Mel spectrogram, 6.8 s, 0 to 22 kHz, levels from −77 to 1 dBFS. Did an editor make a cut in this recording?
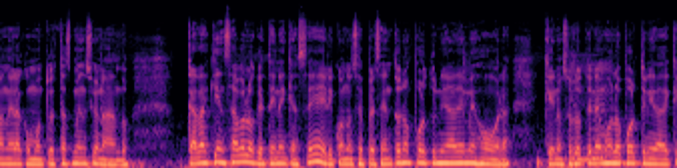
no; 0 cuts

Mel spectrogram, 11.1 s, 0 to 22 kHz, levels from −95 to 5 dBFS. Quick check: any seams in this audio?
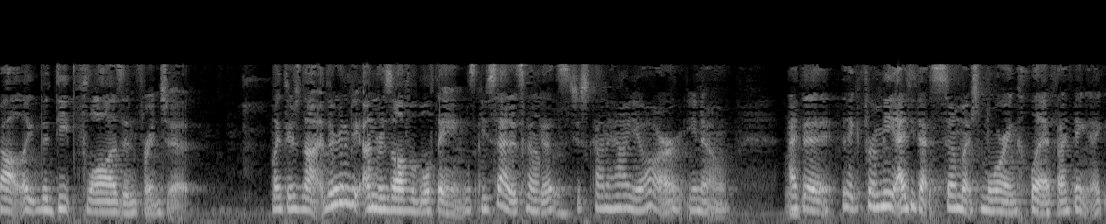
yes; 4 cuts; at 4.8 s, 5.4 s, 8.0 s, 9.1 s

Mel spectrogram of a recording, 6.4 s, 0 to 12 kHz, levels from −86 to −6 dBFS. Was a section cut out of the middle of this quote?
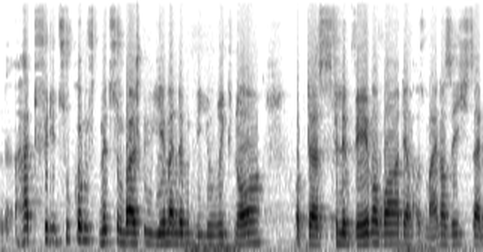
no; 0 cuts

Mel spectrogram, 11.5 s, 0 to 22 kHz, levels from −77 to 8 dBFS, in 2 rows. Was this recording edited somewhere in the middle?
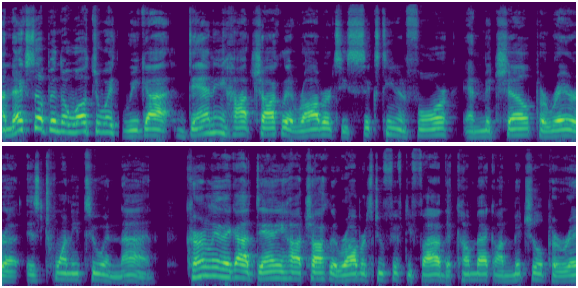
yes; 3 cuts; at 1.2 s, 7.4 s, 9.4 s

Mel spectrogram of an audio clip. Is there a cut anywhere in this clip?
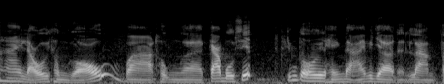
no; 0 cuts

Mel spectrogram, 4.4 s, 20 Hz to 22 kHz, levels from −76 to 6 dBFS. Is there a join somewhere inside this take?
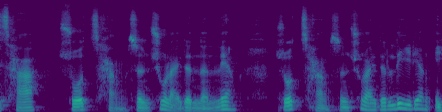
no; 0 cuts

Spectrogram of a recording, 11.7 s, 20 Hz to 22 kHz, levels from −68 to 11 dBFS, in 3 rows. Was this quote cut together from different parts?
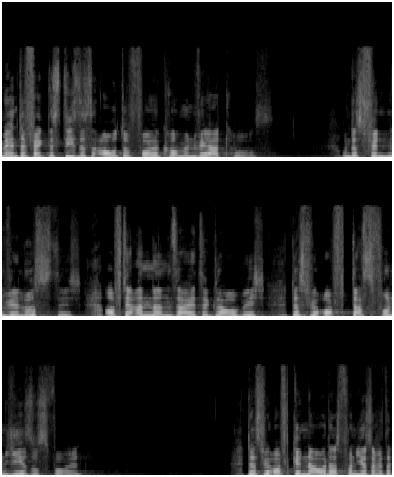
no; 0 cuts

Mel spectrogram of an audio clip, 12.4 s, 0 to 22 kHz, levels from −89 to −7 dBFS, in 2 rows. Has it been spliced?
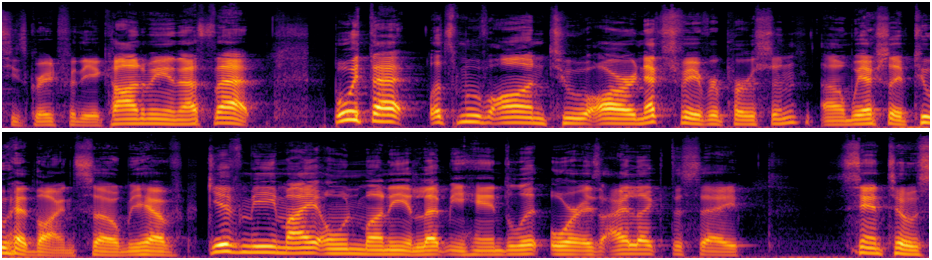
yes; 2 cuts; at 2.0 s, 7.5 s

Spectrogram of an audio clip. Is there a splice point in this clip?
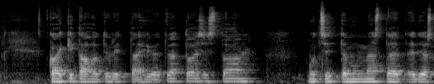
no; 0 cuts

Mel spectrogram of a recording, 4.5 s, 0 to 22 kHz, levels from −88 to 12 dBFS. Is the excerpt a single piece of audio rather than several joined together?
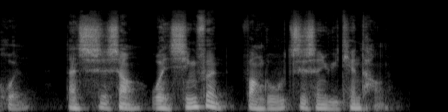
no; 1 cut; at 2.3 s

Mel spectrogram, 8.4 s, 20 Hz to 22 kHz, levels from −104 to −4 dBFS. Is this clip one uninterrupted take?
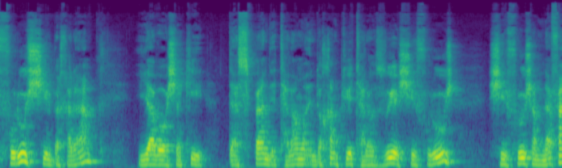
yes; 0 cuts

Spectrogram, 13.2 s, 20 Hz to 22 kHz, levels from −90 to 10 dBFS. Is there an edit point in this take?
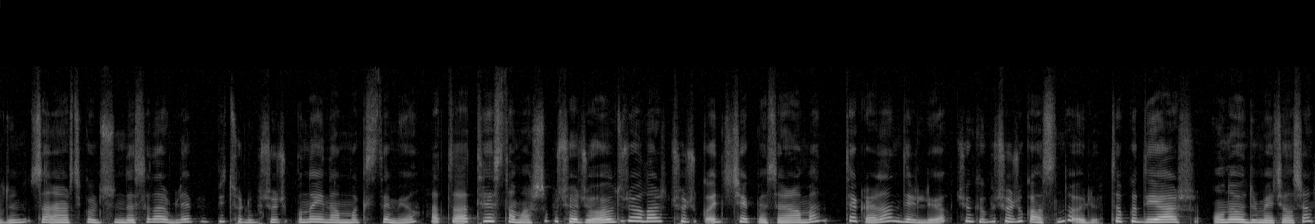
yes; 1 cut; at 9.5 s

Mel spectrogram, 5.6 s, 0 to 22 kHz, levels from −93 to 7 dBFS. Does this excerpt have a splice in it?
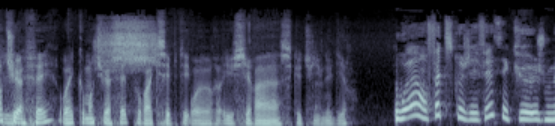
yes; 2 cuts; at 1.9 s, 3.2 s

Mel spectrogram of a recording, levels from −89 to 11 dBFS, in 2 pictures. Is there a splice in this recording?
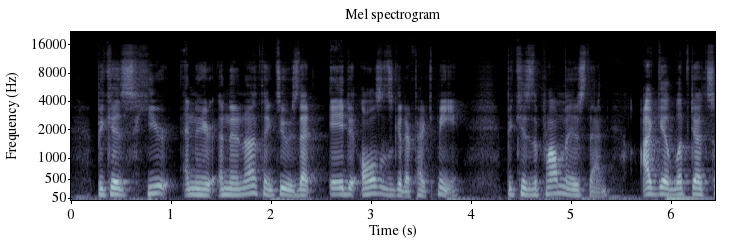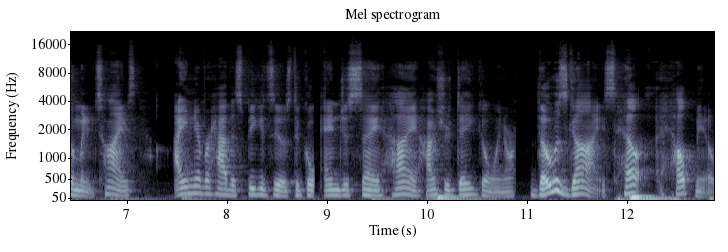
yes; 2 cuts; at 8.9 s, 10.9 s

